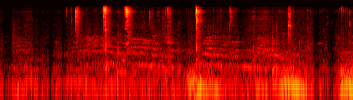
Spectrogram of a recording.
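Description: Close-miked wet chewing of a mouthful of rice and curry, with sharp lip smacks and mouth clicks at irregular intervals, the loudest about four seconds in.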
